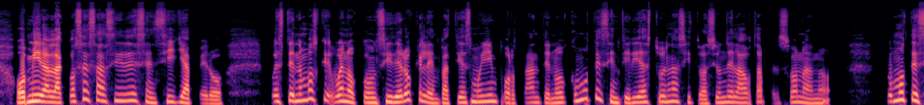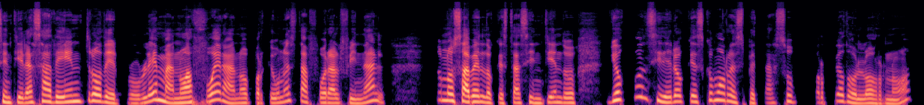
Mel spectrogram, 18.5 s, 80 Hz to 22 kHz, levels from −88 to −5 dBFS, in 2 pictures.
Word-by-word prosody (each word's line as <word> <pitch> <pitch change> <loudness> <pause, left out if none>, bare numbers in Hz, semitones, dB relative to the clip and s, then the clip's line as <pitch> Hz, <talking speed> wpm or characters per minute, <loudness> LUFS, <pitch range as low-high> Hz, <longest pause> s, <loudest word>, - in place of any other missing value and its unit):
o: 190 - +7
"Mira, 225 -1 +8
la 185 -2 +5
cosa 225 - -3
es 280 - -5
así 250 -1 0
de 255 0 -1
sencilla", 195 -2 -1
pero, 145 -2 -5 0.5
pues, 225 0 -4
tenemos 255 +5 +1
que 240 - -5
bueno, 215 -3 +2
considero 200 - +1
que 255 - -5
la 195 - 0
empatía 165 +3 -3
es 190 - -6
muy 215 +1 +1
importante, 185 -4 -4
¿no?, 180 +2 -2
¿cómo 270 +9 -1
te 325 -1 -3
sentirías 195 -2 -1
tú 215 - -4
en 215 - -1
la 230 - -1
situación 175 0 -6
de 200 0 -2
la 180 -1 -1
otra 105 -12 -7
persona?, 195 -4 -6
¿no?, 165 0 -5 0.6
¿cómo 265 +5 +3
te 260 -3 +2
sentirías 190 -1 +1
adentro 225 +3 +4
del 175 -7 +2
problema?, 180 - +2
no 175 +3 +5
afuera, 215 - +2
¿no?, 170 0 -2
porque 175 -1 -6
uno 180 +5 -2
está 235 -3 -2
afuera 180 -2 0
al 165 - -2
final, 175 +12 -1 0.5
tú 275 - -9
no 255 - +6
sabes 215 -2 +6
lo 180 -4 +1
que 165 - -5
estás 175 +1 -2
sintiendo, 185 0 -1 0.3
yo 275 +3 +3
considero 255 - -1
que 220 - -3
es 210 - -5
como 270 0 0
respetar 175 -5 -4
su 225 +3 -5 0.2
propio 230 +6 -6
dolor, 160 -5 -1
¿no?, 145 - -3
200 Hz, 210 wpm, -23 LUFS, 175-230 Hz, 0.6 s, Mira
